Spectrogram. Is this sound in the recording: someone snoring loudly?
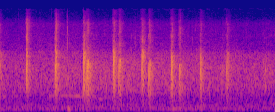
no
